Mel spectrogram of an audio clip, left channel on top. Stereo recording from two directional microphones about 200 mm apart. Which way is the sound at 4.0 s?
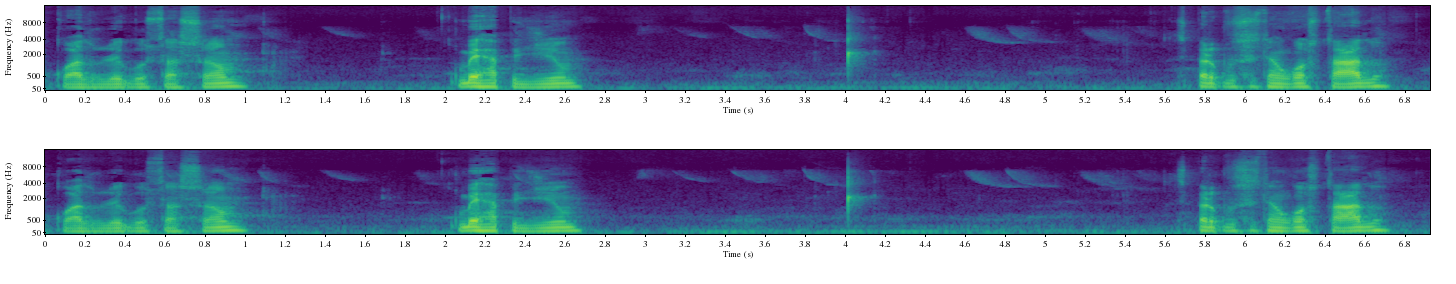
5° right (ahead or behind).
